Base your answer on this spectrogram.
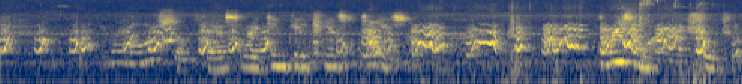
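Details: Guinea pigs Rumply and Fluff mating, Fluff five months old and at a healthy weight; rapid irregular clicking pulses over low, wavering rumbling tones, sputtering continuously throughout.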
